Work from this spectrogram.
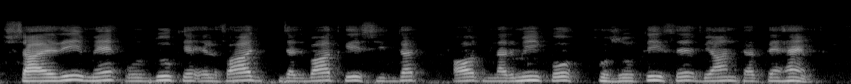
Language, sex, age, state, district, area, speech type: Urdu, male, 60+, Bihar, Gaya, urban, spontaneous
